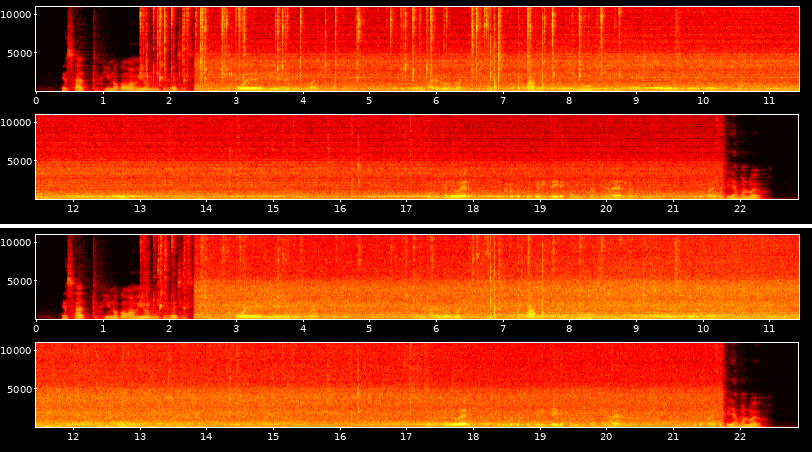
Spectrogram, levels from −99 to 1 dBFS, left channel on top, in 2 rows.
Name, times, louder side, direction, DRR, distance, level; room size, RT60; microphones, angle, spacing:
voice 1, 0.4-2.3 2.9-4.7 5.6-6.5 7.3-7.6 17.3-18.0 18.3-20.9 21.2-22.3, right 1 dB, 10° right, 0.6 m, -32 dB
sound 1, 1.5-3.3 3.6-5.0 5.2-6.2 6.5-7.0 7.4-8.8, left 9 dB, 85° left, 0.8 m, -34 dB
sound 2, 2.4-21.8, right 2 dB, 50° right, 0.8 m, -32 dB
3.1 x 2.6 x 3.4 m
head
